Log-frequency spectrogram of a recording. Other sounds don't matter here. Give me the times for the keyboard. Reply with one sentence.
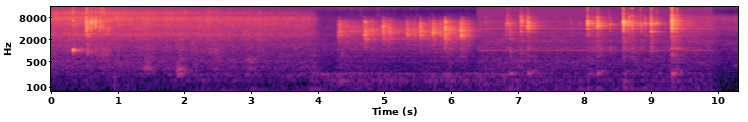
You can hear the keyboard from 2.0 to 9.9 s.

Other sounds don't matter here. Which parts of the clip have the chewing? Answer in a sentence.
The chewing can be heard from 0.3 to 3.1 s.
